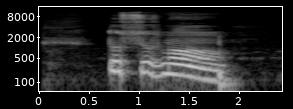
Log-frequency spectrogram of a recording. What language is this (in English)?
Domaaki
